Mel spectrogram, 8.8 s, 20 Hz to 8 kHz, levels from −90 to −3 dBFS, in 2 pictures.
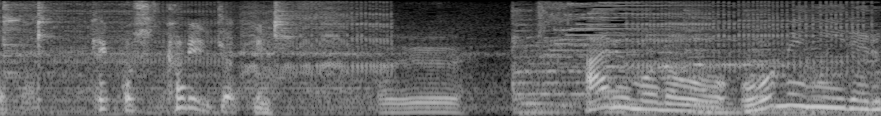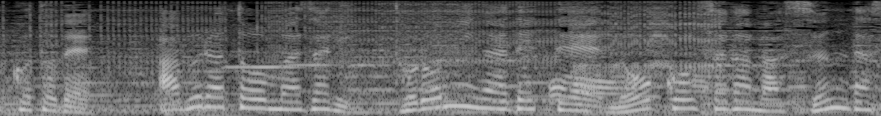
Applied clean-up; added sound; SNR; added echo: none; Screech; 13 dB; none.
